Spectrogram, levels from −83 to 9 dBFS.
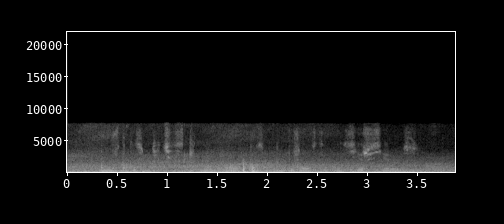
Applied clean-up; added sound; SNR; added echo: none; Traffic noise, roadway noise; -4 dB; none.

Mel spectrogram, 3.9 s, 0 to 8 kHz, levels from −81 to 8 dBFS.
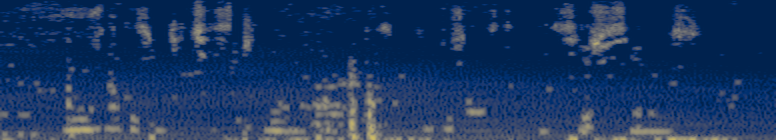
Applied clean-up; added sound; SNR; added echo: classical method spectral subtraction.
